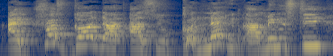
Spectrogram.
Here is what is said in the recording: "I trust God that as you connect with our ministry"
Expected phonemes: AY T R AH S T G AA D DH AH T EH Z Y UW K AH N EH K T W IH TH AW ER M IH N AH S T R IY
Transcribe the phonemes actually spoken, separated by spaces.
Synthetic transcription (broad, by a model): AY T R AH S T G AA D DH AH T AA S Y UW K AH N EH K T W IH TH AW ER M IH N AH S T R IY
